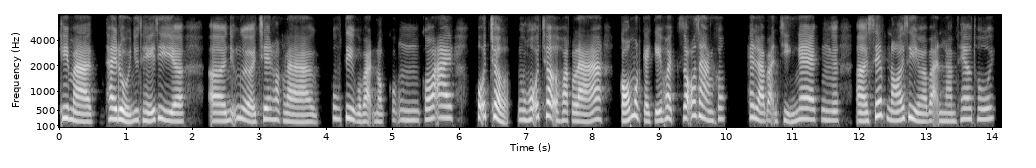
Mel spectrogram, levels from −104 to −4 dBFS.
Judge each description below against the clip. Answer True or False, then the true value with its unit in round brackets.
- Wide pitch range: False (4.3 semitones)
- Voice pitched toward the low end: False (245 Hz)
